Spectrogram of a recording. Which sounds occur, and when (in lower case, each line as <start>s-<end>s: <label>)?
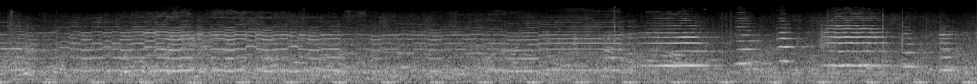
0.0s-9.7s: speech noise
0.0s-9.7s: music
0.0s-9.7s: wind
6.1s-6.2s: tick
7.3s-7.4s: tick
8.8s-8.9s: tick
9.0s-9.1s: tick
